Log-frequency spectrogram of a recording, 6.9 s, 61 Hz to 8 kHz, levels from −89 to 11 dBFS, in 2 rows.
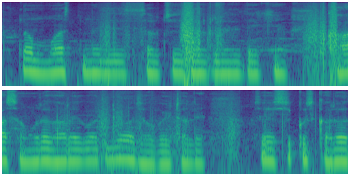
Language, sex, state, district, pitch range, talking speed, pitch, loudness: Hindi, male, Bihar, Jamui, 125-130 Hz, 80 wpm, 130 Hz, -20 LUFS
